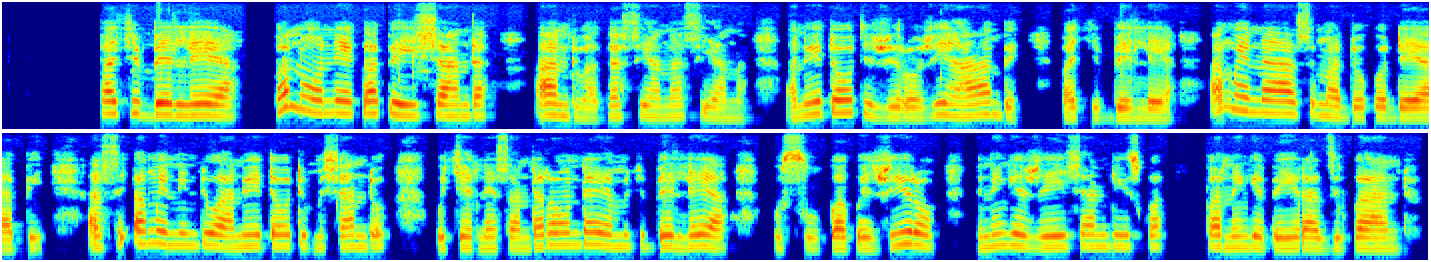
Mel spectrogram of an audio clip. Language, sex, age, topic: Ndau, female, 18-24, health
